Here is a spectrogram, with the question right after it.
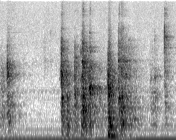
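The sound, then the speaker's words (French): Dishes clink and rattle in a few short bursts, crockery knocking together with brief pauses between, over a faint low hum and no voices, as someone opens a rosewood sideboard holding only dishes. “Il n'y a que de la vaisselle.”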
